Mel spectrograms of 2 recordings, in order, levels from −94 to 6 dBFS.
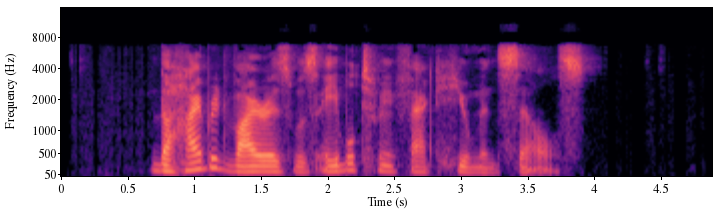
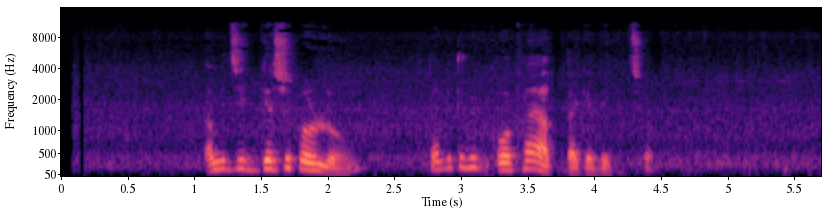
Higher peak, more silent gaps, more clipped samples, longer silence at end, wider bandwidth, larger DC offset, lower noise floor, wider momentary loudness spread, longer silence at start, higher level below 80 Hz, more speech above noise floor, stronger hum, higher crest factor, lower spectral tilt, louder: first, 0 dBFS vs -8 dBFS; neither; neither; second, 0.95 s vs 1.25 s; second, 7.4 kHz vs 11.5 kHz; neither; first, -64 dBFS vs -57 dBFS; second, 10 LU vs 19 LU; second, 0.65 s vs 1.1 s; first, -60 dBFS vs -70 dBFS; first, 41 dB vs 31 dB; neither; about the same, 24 dB vs 20 dB; second, -3.5 dB/octave vs -6.5 dB/octave; first, -22 LUFS vs -27 LUFS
